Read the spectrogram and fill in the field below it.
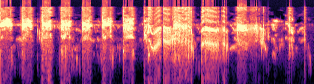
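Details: Swiftlet calls used to summon and attract swiftlets: a quick run of about seven sharp, high chirping pulses, then denser, buzzy twittering that fades into a few last clicks.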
